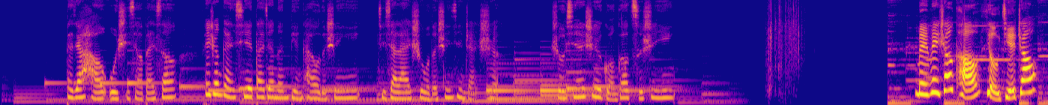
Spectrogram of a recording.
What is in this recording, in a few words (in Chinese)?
广告广播游戏角色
